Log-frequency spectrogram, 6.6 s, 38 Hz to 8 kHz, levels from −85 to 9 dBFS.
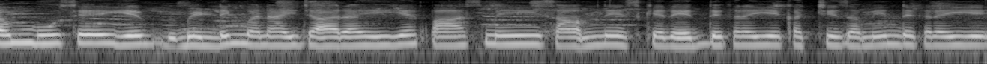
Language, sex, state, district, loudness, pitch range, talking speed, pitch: Hindi, female, Punjab, Pathankot, -18 LUFS, 185-205 Hz, 200 wpm, 195 Hz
